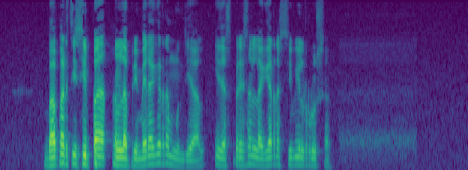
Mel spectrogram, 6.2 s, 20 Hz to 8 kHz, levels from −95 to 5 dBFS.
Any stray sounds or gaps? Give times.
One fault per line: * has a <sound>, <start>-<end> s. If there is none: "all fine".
all fine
